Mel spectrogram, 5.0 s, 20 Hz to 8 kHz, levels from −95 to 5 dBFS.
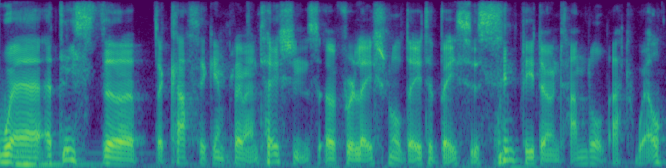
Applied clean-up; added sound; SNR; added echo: none; Bowed string instrument; 15 dB; none.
